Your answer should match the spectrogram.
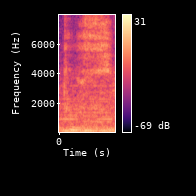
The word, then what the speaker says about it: tous: d'un pluriel pluriel masculin donc on prononce tous on prononce le s du tous mais il se place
